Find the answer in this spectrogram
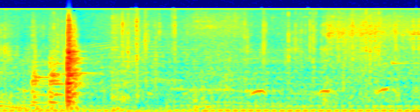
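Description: Metal cookware clinking once, sharp and loud, about a third of a second in, as a lid and bowl are handled over a steaming cooking pot. A steady low hum runs underneath.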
